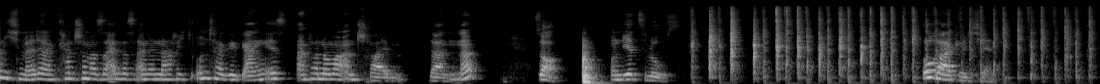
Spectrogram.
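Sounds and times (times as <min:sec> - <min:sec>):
cards being shuffled: 0:06.9 - 0:11.0.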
